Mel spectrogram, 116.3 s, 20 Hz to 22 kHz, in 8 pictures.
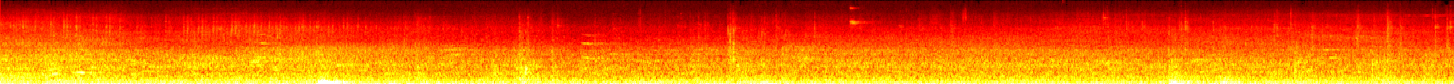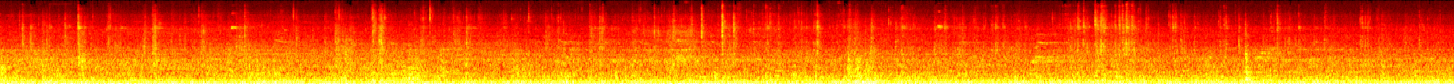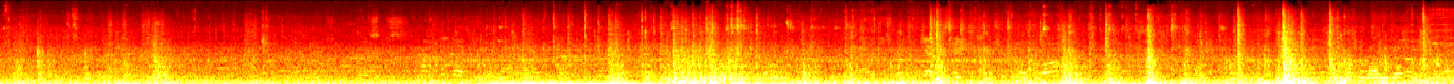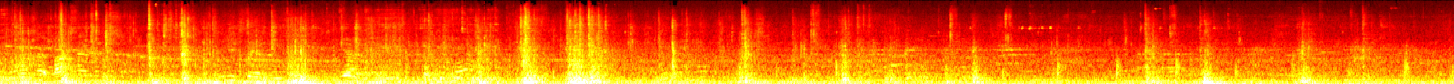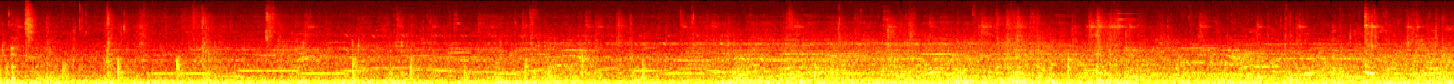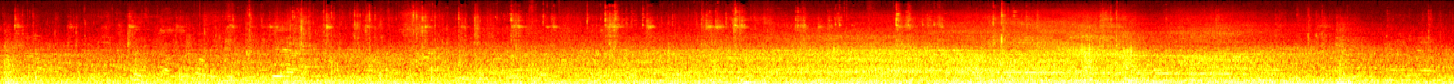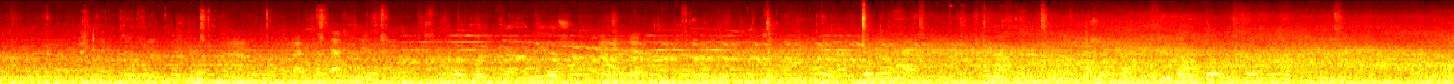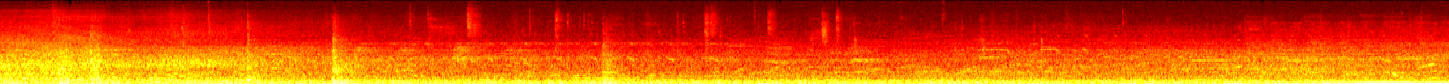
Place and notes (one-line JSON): {"title": "Bridlington, UK - Bridlington ... downtown ... soundscape ...", "date": "2017-01-20 11:05:00", "description": "Bridlington soundscape ... traffic ... arcade ... voices ... two road sweepers push their carts by ... bird calls ... herring gull ... pied wagtail ... open lavalier mics clipped to hat ...", "latitude": "54.08", "longitude": "-0.19", "altitude": "10", "timezone": "GMT+1"}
